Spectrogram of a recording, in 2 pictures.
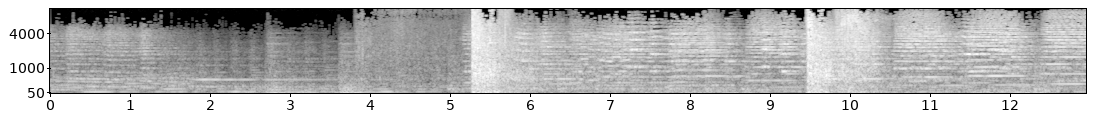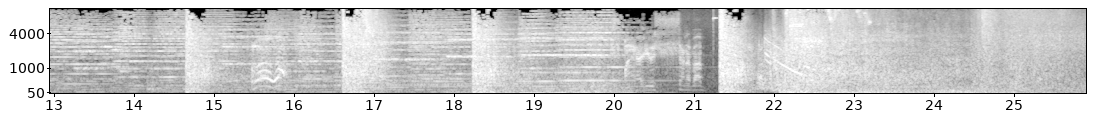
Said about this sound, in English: And he says, smile, you son of a... And he shoots that oxygen tank, and the thing blows up. All right, come on. Show me the tank. Show me the tank. Blow up!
